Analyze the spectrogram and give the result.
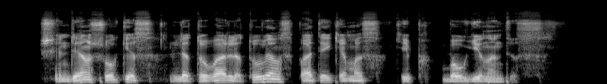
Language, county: Lithuanian, Vilnius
